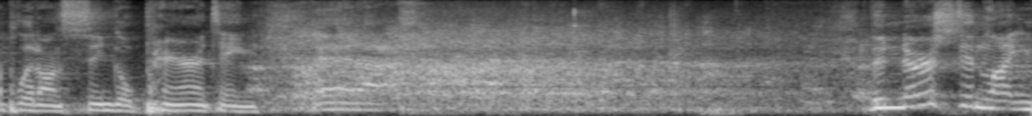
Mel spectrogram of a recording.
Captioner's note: audience laughing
